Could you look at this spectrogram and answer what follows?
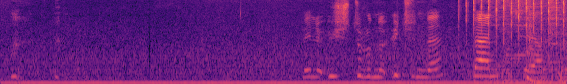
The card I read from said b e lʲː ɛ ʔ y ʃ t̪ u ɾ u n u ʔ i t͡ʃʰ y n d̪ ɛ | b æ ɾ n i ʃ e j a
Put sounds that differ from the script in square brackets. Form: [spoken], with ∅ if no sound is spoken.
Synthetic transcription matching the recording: b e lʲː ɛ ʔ y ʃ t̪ u ɾ u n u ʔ [y] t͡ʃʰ y n d̪ ɛ | b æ [∅] n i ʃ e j a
